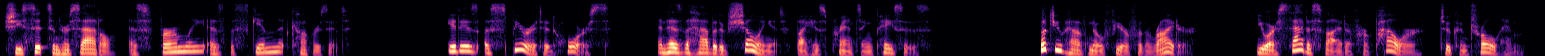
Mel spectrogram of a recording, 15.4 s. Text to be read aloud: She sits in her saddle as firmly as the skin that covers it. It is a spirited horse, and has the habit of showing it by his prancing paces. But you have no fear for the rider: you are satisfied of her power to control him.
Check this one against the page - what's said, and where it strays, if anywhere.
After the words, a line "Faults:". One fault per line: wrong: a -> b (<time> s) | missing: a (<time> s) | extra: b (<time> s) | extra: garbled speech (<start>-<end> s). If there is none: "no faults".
She sits in her saddle as firmly as the skin that covers it. It is a spirited horse, and has the habit of showing it by his prancing paces. But you have no fear for the rider: you are satisfied of her power to control him.
Faults:
no faults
